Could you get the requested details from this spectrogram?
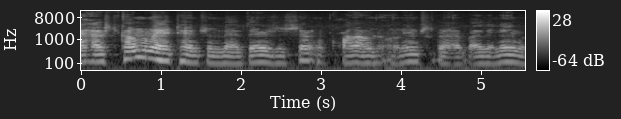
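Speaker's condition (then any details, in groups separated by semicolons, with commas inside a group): Cerebral palsy; speech affected by cerebral palsy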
